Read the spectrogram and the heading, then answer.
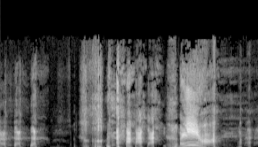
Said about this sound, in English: Did you just fucking snort? Yes, that caught me off guard. I don't know why it caught me off guard. I should have fucking expected it.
